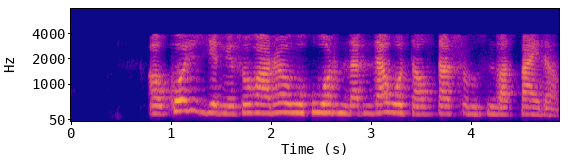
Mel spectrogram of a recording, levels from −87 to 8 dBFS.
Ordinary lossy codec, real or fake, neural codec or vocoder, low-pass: AAC, 16 kbps; fake; codec, 24 kHz, 0.5 kbps, DualCodec; 7.2 kHz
